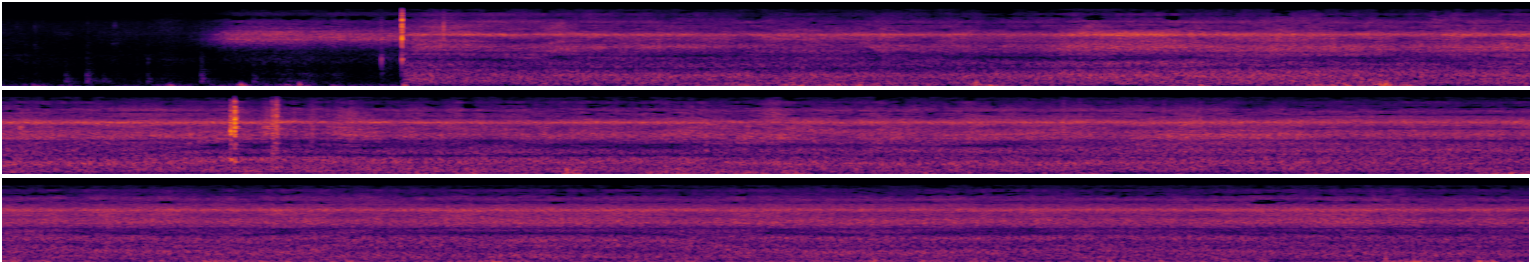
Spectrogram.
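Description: Small backpacking canister stove lit: gas hisses from the opened valve, a sharp click about two seconds in, and the burner then runs with a loud, steady rushing flame noise.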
